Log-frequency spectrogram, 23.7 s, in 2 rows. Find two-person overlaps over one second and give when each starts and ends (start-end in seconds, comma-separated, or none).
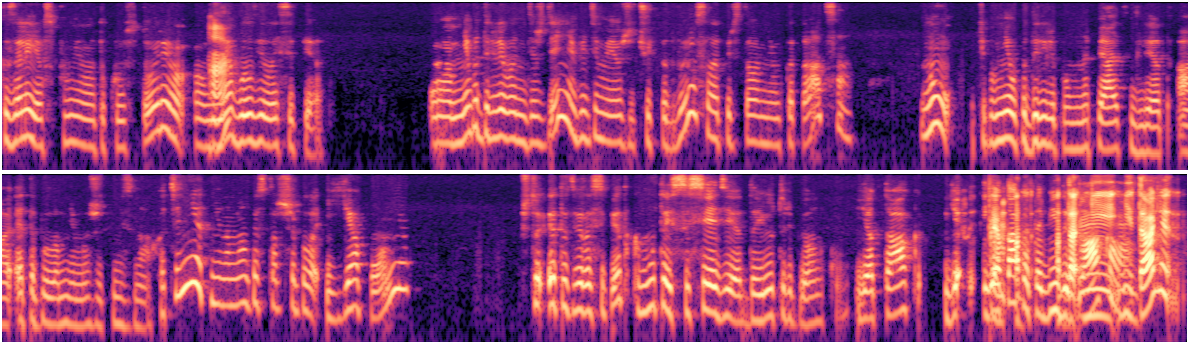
21.7-23.2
